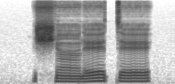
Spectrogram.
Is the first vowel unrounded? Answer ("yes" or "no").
yes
